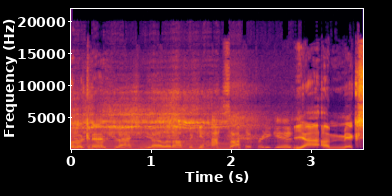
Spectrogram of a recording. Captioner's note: laughs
